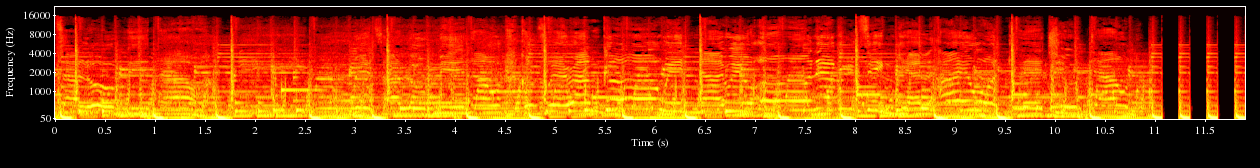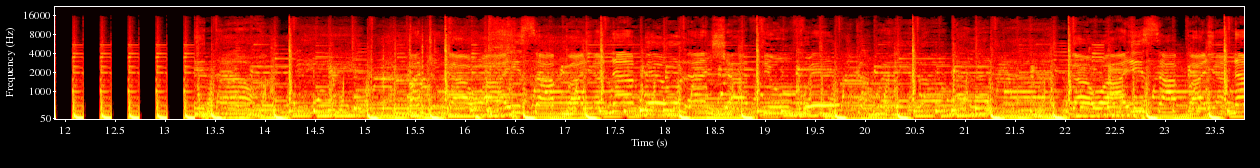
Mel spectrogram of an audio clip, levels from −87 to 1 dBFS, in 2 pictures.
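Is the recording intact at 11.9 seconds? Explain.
No, 11.9 s falls inside a stutter with silent gaps running from 11.07 to 13.30 s. A roughly 107 ms fragment repeats eight times, each followed by about 172 ms of dead silence. That's likely a stalled stream replaying its last buffer on each retry, and the audio meant for that stretch is lost.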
